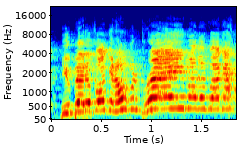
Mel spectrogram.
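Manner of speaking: high, booming taunt; Ralphie. Retold or imitated. Headliner taunts the panicking comic, loud high yell. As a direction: imitate a full-volume jeering shout. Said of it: "He's like".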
